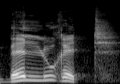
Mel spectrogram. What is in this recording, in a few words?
"bellelourette", patois jura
